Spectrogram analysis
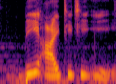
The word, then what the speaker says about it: bitte: B-I-T-T-E is pronounced bitte, means please.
